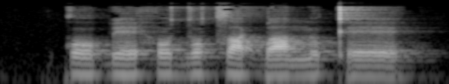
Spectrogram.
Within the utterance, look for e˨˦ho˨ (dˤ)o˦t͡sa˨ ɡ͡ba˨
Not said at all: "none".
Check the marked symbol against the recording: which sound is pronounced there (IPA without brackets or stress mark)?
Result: d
